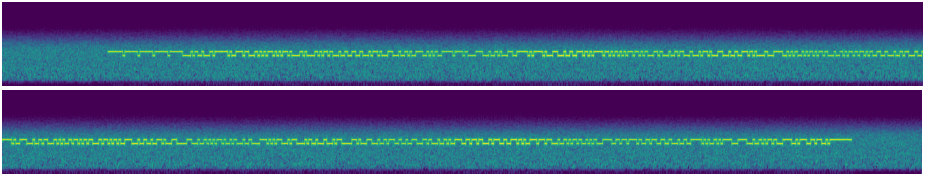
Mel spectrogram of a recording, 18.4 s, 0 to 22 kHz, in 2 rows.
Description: RTTY (50 baud, 450 Hz shift), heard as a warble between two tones, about 2000 Hz centre, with radio static. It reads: BAYYEEF IHZ BRVKO ZVXZ CXJYJN AHZ CEMRRF FJI AVB ASJAJB LZT YD OYH HTZ ULN BPAUCBQ FRMPKPI VSXM FMGPG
